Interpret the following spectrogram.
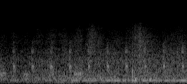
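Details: Corvette parked with engine off and battery going dead, in cold misty weather: soft quick regular ticking about eight a second near the front; owner thinks it is the headlights, not confirmed.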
